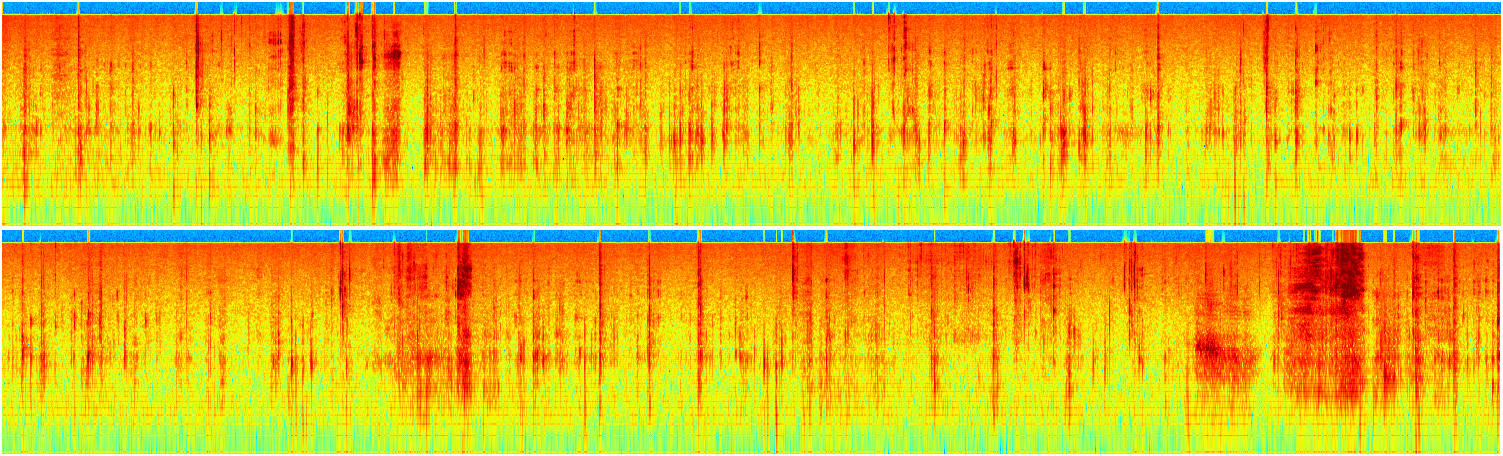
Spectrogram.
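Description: A person chewing and biting fresh figs close to the microphone: a steady run of small clicking mouth sounds, with louder bites about two-thirds of the way through and again near the end.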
